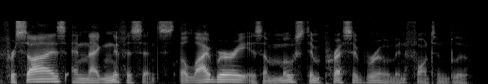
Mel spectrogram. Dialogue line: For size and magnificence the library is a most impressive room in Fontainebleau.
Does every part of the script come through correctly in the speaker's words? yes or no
yes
